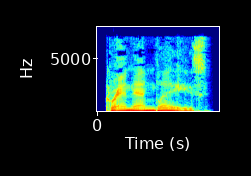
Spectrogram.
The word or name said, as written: creme anglaise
